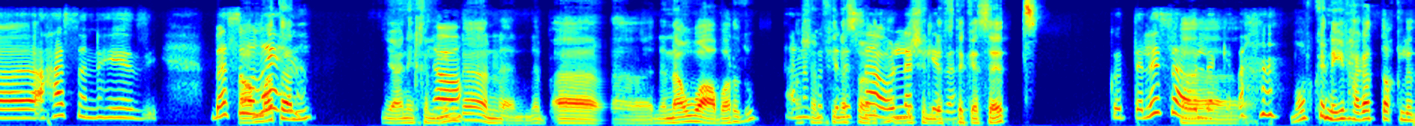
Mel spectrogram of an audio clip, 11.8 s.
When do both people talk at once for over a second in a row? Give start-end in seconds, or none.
6.6-8.0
